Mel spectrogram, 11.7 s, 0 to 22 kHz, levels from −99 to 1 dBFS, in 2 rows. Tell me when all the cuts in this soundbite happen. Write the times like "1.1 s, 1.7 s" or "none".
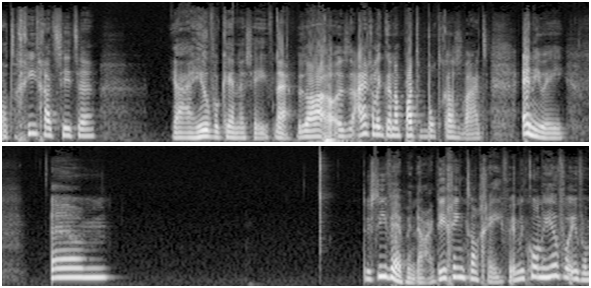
none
